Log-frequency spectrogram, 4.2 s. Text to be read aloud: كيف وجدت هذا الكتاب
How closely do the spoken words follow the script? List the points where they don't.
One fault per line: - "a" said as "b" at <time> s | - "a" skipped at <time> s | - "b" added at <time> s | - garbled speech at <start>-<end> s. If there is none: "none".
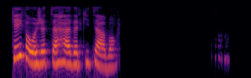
none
